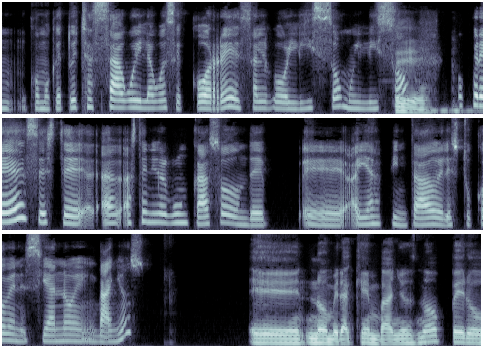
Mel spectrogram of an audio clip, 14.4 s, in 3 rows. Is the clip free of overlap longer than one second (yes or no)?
yes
